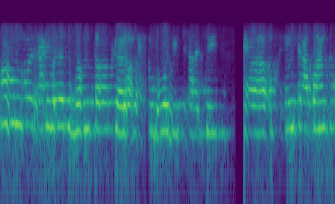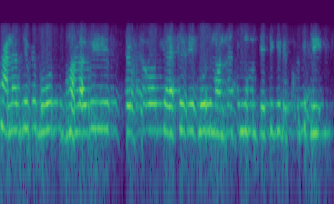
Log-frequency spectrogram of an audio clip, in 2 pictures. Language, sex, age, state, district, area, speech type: Odia, female, 18-30, Odisha, Khordha, rural, conversation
